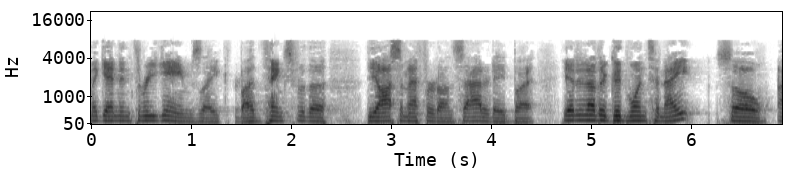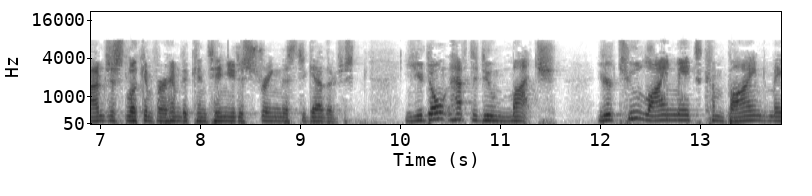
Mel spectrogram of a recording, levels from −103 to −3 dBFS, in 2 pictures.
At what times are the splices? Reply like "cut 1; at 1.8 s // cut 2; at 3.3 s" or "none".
cut 1; at 1.4 s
